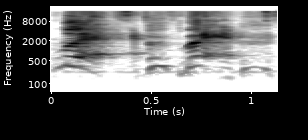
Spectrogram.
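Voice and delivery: mock throwing-up noise; short cartoonish retches; imitated retching. Friend imitates man hugging the toilet, mock retching. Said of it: "he is hugging the toilet".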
